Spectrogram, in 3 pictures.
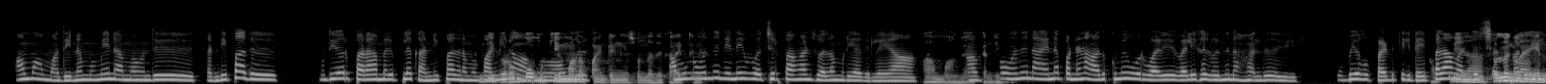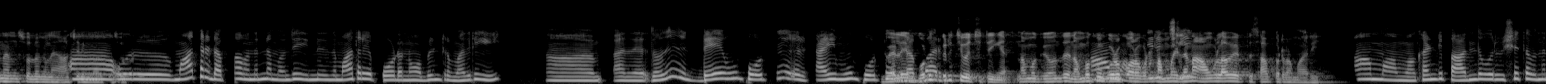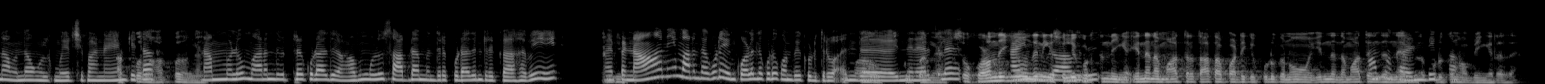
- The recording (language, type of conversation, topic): Tamil, podcast, வயதான பெற்றோரைப் பராமரிக்கும் போது, நீங்கள் எல்லைகளை எவ்வாறு நிர்ணயிப்பீர்கள்?
- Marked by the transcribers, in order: in English: "பாய்ன்ட்"; in English: "டேவும்"; other noise; in English: "வாவ்!"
